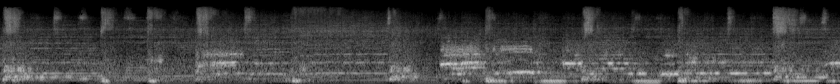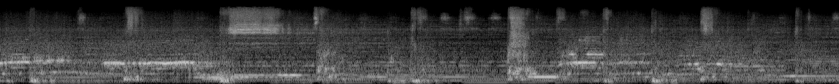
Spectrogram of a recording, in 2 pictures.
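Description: Live worship band playing a song: a woman sings the lead through a microphone over a drum kit, with frequent sharp drum and cymbal strikes.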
